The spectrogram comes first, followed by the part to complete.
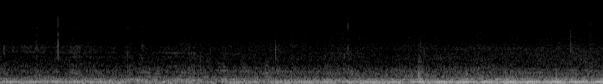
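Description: Steady low background hum inside a retail store, with a few faint clicks.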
